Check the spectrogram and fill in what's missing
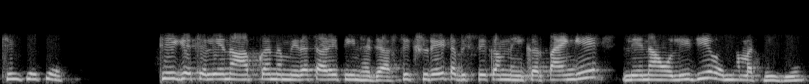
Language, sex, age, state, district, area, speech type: Hindi, female, 18-30, Uttar Pradesh, Bhadohi, rural, conversation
